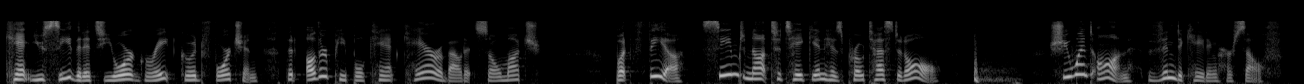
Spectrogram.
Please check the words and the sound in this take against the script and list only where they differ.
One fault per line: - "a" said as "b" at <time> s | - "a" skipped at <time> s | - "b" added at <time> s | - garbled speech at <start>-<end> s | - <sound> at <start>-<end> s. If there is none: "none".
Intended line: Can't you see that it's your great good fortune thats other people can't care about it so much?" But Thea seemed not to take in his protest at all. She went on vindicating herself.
- "thats" said as "that" at 2.9 s
- breath at 9.7-10.2 s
